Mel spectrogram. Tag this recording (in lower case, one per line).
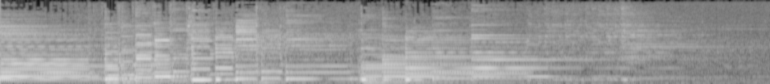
acoustic guitar
plucked string instrument
musical instrument
music
guitar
